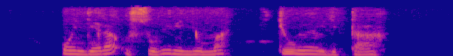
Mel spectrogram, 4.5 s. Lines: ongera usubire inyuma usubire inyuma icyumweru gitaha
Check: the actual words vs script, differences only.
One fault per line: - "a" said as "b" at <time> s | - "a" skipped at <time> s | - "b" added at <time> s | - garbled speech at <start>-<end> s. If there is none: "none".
- "usubire inyuma" skipped at 2.2 s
